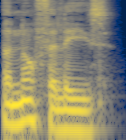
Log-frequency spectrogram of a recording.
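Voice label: "anopheles", British English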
